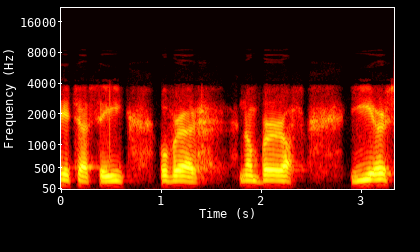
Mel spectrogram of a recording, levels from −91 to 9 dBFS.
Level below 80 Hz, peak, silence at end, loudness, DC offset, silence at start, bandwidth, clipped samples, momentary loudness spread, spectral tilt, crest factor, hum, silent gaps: -80 dBFS; 0 dBFS; 0 s; -15 LUFS; under 0.1%; 0 s; 4 kHz; under 0.1%; 17 LU; -9 dB/octave; 14 dB; none; none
